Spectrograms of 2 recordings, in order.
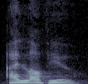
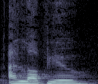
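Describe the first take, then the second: First: It is said flatly, without feeling. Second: It is said with warm, expressive tone.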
